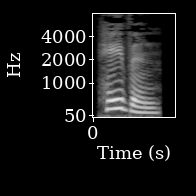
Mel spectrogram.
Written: havyn

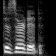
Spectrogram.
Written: deserted

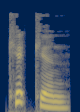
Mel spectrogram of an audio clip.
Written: Kitkun

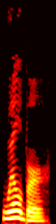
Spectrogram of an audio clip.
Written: wilbur

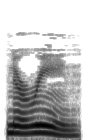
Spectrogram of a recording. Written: nareen

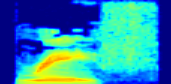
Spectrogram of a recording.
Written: rafe

